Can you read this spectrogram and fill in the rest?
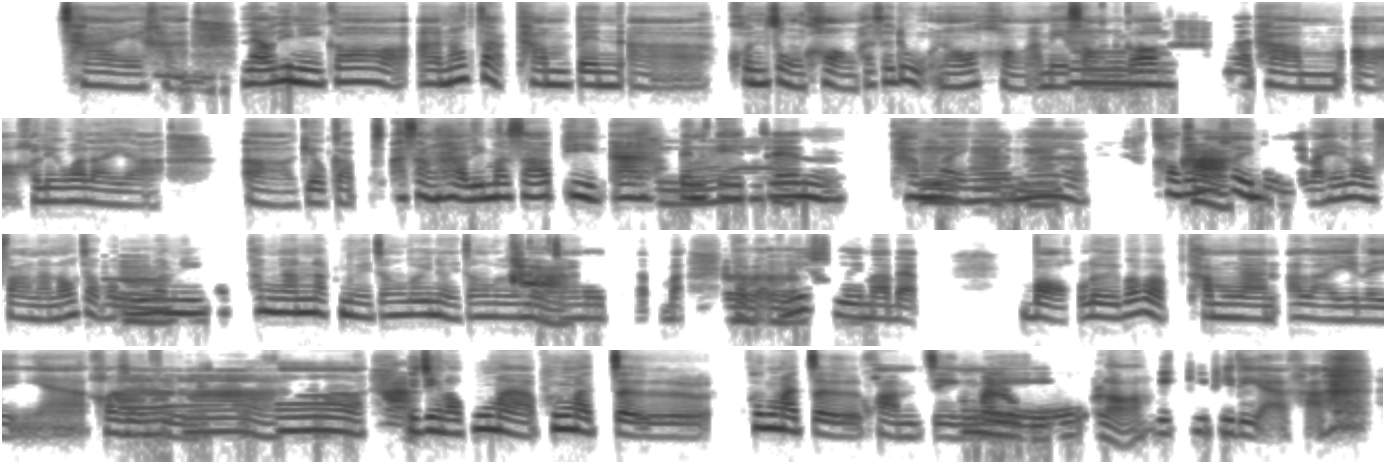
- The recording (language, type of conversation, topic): Thai, podcast, ความสัมพันธ์แบบไหนที่ช่วยเติมความหมายให้ชีวิตคุณ?
- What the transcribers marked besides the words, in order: chuckle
